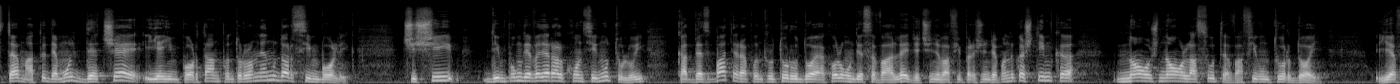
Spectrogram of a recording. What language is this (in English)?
Romanian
